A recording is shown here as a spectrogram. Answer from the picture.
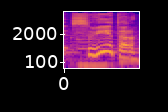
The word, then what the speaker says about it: свитер: Возможно, для кого-то будет открытием, но в словарях зафиксировано произношение «бутерброд» и «свитер», а не «бутерброд» и «свитер». Нормой считается твердый «т» в словах «террор», «декан», «дефис», объясняет создатель канала «Лингвошутки» редактор Лена Лукьянова.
